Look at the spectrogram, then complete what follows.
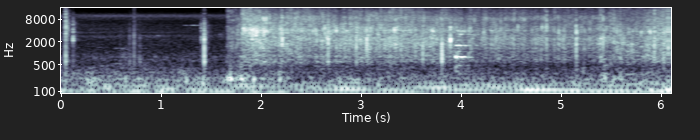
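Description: Chopped red onion dropped into hot mustard oil in an aluminium kadai, sizzling loudly and steadily from about a second and a half in, and stirred with a metal spatula near the end. Before the onion goes in, a couple of sharp clicks.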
